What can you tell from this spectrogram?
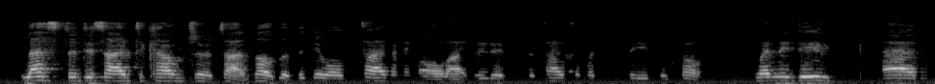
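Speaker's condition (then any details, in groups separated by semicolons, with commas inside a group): Cerebral palsy; non-progressive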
